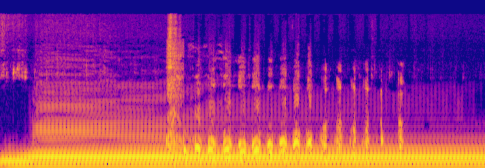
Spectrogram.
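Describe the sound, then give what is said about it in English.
A midshipman fish hums a steady, low, buzzing drone that holds unbroken for the whole stretch, while a burst of laughter rises over it partway through. “I put mid and then the letter S, and it came up midship, midshipman fish sound.”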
